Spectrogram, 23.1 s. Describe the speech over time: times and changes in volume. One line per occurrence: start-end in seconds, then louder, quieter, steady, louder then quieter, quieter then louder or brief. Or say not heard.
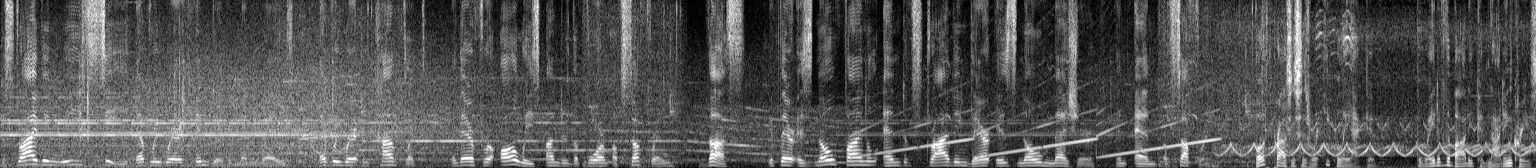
0.0-23.0 steady.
